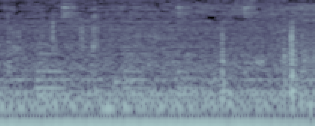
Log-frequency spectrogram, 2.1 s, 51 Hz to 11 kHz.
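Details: Infiniti QX70 after dealer goodwill radiator replacement following a radiator leak and engine overheat: smooth, steady low idle rumble with no misses, knocks or squeals and no engine light; sounds settled and healthy.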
